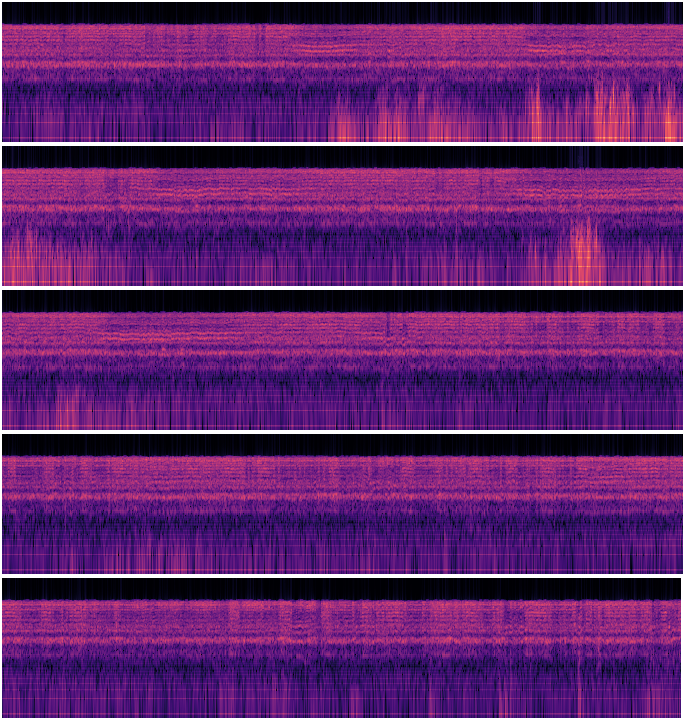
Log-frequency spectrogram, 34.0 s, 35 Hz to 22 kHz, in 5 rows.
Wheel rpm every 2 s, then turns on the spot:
160, 160, 160, 170, 160, 160, 160, 160, 170, 170, 160, 170, 170, 170, 170, 170, 170.
none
